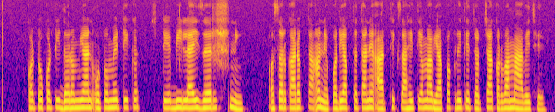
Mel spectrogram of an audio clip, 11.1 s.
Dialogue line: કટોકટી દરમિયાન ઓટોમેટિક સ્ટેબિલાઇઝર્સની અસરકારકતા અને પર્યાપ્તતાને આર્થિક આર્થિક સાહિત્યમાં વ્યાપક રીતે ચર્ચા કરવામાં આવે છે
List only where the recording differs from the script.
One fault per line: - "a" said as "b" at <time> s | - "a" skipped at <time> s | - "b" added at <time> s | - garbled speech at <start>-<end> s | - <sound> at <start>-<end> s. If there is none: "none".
- "આર્થિક" skipped at 8.0 s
